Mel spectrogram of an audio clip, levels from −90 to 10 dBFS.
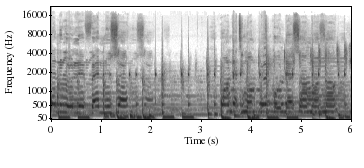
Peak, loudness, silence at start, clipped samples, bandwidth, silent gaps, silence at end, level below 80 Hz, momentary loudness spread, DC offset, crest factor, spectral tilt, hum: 0 dBFS; -12 LUFS; 0 s; under 0.1%; 17.5 kHz; none; 0 s; -20 dBFS; 7 LU; under 0.1%; 12 dB; -5 dB/octave; none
